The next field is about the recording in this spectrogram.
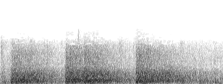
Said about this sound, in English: Both Purdy and the masked man fired again, exchanging shots, then fired again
